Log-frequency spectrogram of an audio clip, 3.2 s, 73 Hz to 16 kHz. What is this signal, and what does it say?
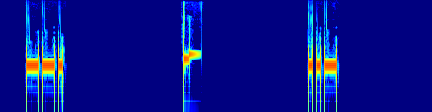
Morse code, heard as a keyed tone, about 40 wpm, 700 Hz. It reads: G U
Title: Single Letters 40wpm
